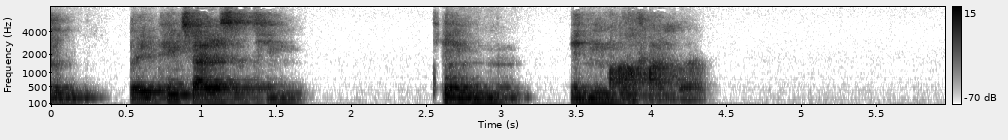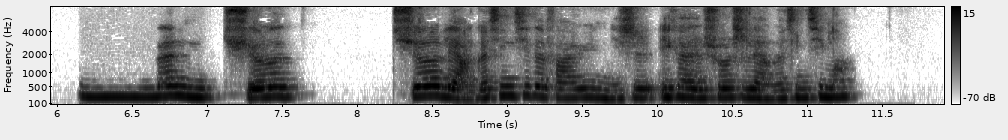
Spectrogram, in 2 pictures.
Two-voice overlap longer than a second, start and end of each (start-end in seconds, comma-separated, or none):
none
